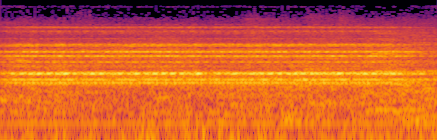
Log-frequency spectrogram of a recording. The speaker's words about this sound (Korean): 집에 가는 전철 들어오나 보다.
